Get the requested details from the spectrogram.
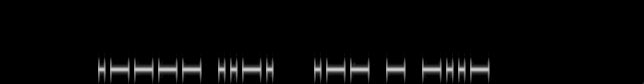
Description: Morse code, heard as a keyed tone, about 20 wpm, 700 Hz. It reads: 1F WTX
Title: Field Day Exchanges Encore - 20wpm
